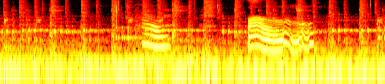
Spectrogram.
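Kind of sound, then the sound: animal, cat meowing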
